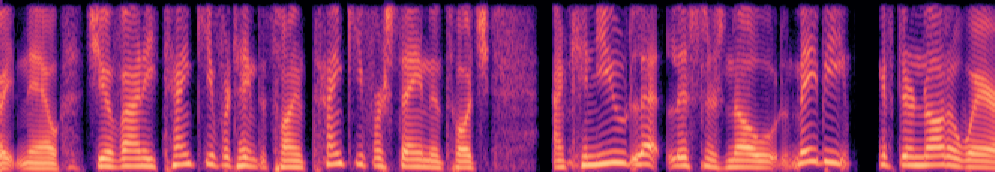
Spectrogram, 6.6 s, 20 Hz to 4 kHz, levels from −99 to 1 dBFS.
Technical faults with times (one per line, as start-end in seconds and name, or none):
none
